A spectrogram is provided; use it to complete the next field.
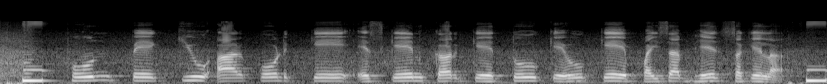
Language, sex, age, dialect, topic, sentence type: Bhojpuri, male, 18-24, Northern, banking, statement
